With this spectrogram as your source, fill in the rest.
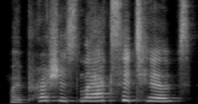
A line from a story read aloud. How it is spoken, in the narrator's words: cried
